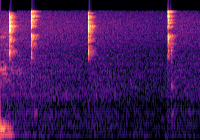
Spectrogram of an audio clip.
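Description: A few light, sharp clicks, spaced irregularly, from a stylus pen tapping on a drawing tablet while handwriting.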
